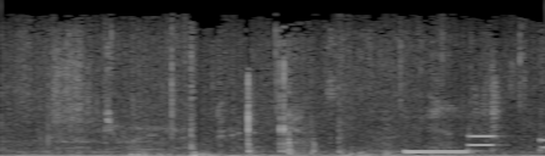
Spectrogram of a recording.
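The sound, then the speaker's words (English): A telephone number is dialed: a few short keypad beeps near the end, each at a different pitch, over low steady background noise. “We're just going to dial a number here, and then I'm going to get to your testimony.”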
